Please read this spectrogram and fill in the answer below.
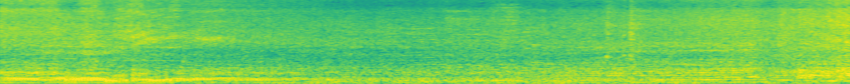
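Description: A motor vehicle's engine running close by, low and steady, easing off after the first couple of seconds and growing louder again near the end.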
